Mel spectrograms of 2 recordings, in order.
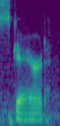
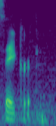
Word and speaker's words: Sacred: we have iWL Sacred, who I really, really want to pronounce as Scared every time I see that name. But it's not Scared, it's Sacred.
